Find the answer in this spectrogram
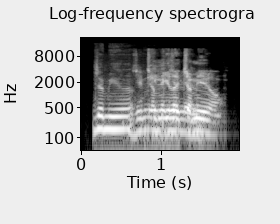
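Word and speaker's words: Jameela Jamil: Jamila Jamil.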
